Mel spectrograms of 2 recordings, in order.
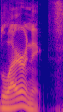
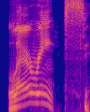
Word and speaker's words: larynx: which is what always said I've always said linix your linix talking about in your throat it's links the more you know I was so ashamed larynx is the way you pronounce that and I'm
